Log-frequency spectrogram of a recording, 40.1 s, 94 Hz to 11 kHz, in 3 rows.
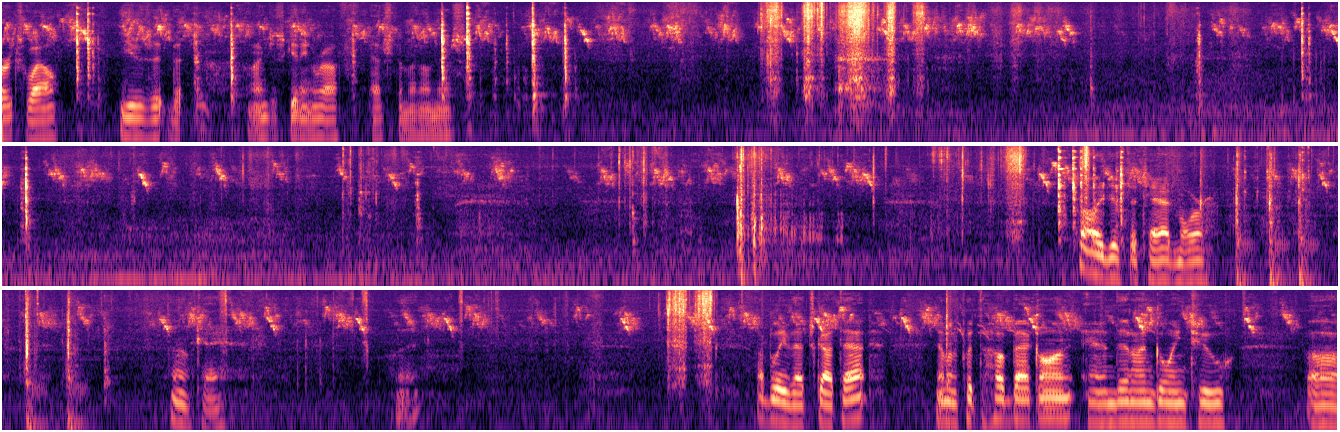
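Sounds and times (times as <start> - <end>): socket wrench clicking: 12.9 - 13.9
metal tool knocks: 24.0 - 27.8.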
